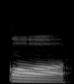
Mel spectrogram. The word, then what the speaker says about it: qaf: Now, I know some of you try to pronounce qaf, but it comes out as k. Makkah, like Makkah. Yeah? Makkah. And the reason that you pronounce qaf as kaf, because you're pronouncing it slightly further down, and this is where kaf comes from.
